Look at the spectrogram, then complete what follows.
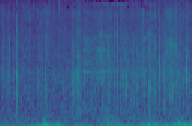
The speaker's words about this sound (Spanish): Buenas noches y bienvenidos a un episodio de Un paseo por Shanghai bajo la lluvia.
